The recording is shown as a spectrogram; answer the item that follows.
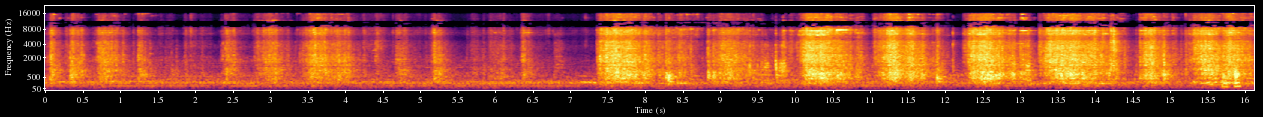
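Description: Metal clinking and rattling from a motorcycle exhaust muffler and its fitting hardware being worked into place by hand. The clatter becomes louder and busier about halfway through.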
